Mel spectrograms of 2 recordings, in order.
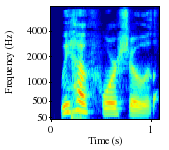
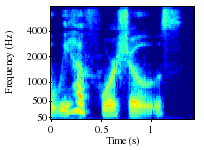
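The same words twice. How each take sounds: First: Repeated louder, pressing the point. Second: Said in the usual way. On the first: Retold or imitated. Retelling her panicked thought about four shows, louder repeat. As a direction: say it again, louder, stressing it to yourself. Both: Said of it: "All I could think to myself".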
